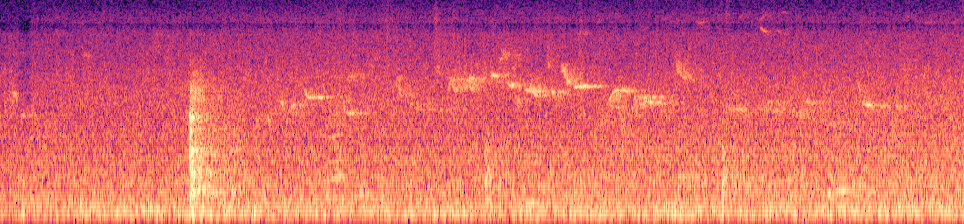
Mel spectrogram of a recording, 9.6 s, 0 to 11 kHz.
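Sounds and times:
distant Eurasian blackbird singing outdoors: 0.0 - 9.6
steady outdoor hiss: 0.0 - 9.6
sharp knock: 1.9 - 2.4.

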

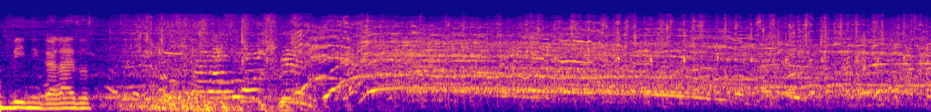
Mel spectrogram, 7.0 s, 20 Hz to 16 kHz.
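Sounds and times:
speech: 0.0 - 2.6
large crowd cheering and shouting after election result: 0.7 - 6.9.

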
